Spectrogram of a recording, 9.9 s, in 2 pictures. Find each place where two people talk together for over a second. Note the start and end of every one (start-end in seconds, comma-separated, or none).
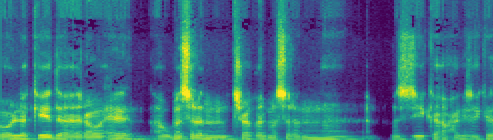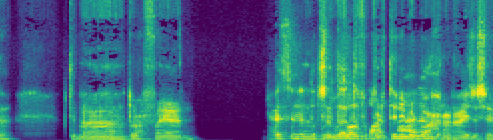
7.9-9.3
